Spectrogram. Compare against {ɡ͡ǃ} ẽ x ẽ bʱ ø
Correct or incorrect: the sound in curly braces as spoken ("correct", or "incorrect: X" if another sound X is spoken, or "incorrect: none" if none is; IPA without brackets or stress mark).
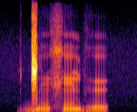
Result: incorrect: ɡ͡ǁ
